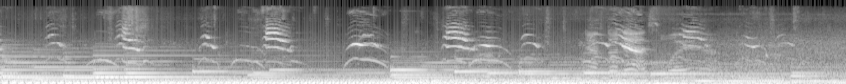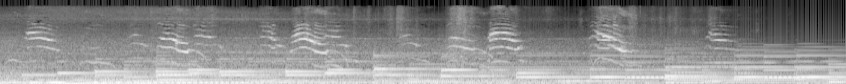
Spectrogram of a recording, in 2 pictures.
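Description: Newborn kittens mewing again and again in short, high, thin cries over background music.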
